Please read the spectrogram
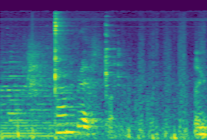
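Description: Cutlery and china clinking at a dining table: scattered light clicks and knocks of silverware on plates as people eat and dishes are handled.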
